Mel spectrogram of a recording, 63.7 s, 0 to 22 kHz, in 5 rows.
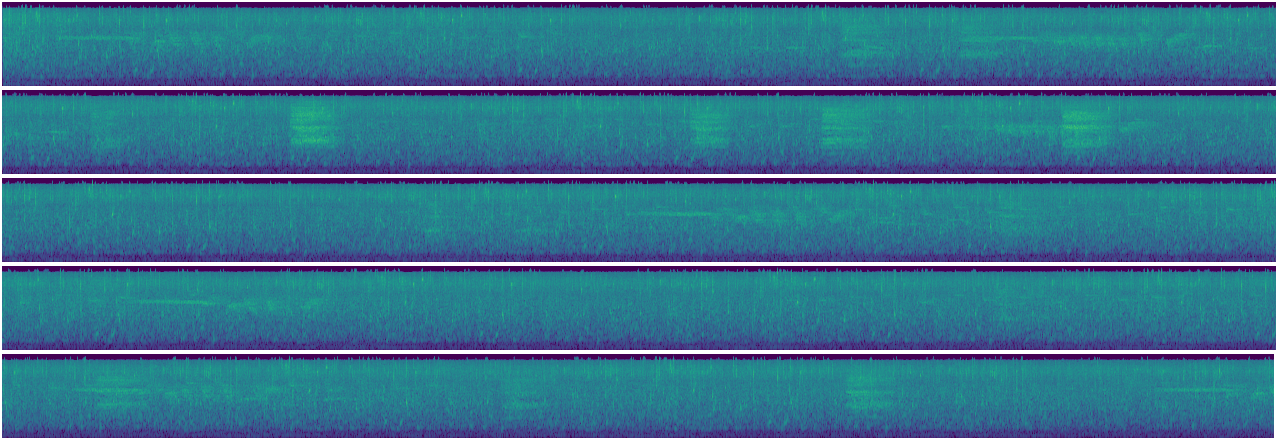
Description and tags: Gentle Stream Natural Stream Sound
Relaxing soothing sound of a gentle stream in the Scottish borders. Flowing water Natural sounds of Scotland.
Album: Sounds Of Scotland Vol 1(2018)
Enhance your well-being and feel more comfortable with relaxing sounds of nature. Running water river stream recorded in Duns, Scotland.
Nature sounds have a positive effect on the mind and body. Bring nature inside - or anywhere you go.
Experience the benefits of nature sounds, all day or overnight.
Promotes rest, peace of mind, and good overall health.
woodlands, day, flowing, splash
